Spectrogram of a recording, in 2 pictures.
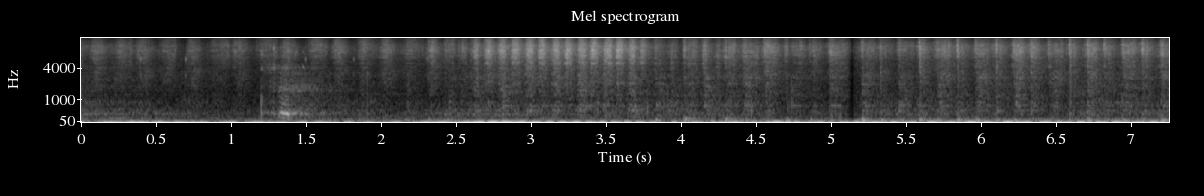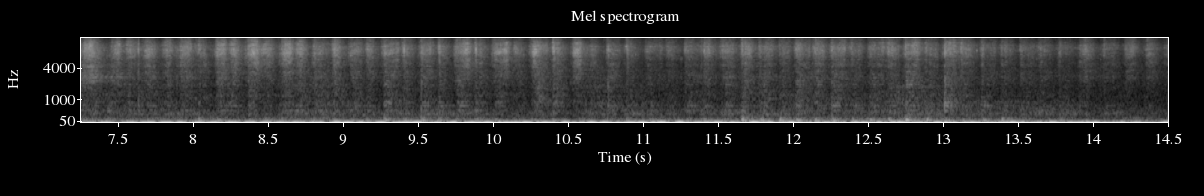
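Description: Bristles of a wet paintbrush rubbing across watercolour paper in quick, repeated strokes as the paint is blended, with a louder stretch of scrubbing about three seconds in.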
